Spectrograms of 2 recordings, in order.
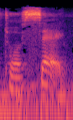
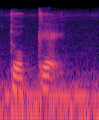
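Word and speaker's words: toqué: to play an instrument, if I didn't know any better, I would drop my AR and I would add A. But according to our pronunciation rules, that would be pronounced as tose. We don't want tose, so the C goes to QU, becoming yo toque.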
